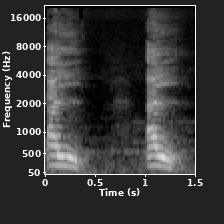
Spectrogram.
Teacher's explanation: زبان کے کنارے کو اوپر کے سامنے والے 5 دانتوں کے مسوڑوں کے ساتھ لگانے سے نکلتا ہے. جیسے ال، ال.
